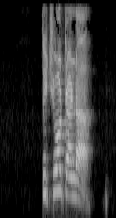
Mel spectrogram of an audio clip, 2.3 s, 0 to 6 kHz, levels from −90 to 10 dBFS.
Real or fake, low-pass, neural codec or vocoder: real; 5.4 kHz; none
